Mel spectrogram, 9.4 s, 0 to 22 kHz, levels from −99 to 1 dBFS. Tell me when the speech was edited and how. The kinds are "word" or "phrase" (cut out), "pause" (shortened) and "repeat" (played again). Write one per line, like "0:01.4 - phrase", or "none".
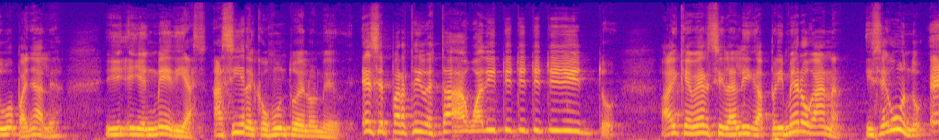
0:02.4 - word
